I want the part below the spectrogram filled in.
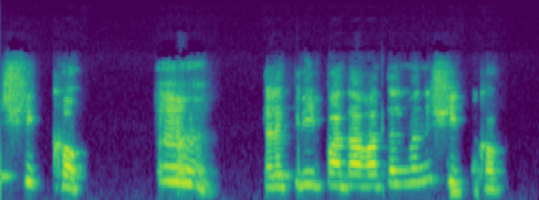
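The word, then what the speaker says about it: преподаватель: আমরা সবাই জানি আজকে নতুন একটা ওয়ার্ড শিখব পিরিপাদাবাতেল পিরিপাদাবাতেল সবাই একটু বলেন পিরিপাদাবাতেল উচ্চারণটা এমন হবে দেখেন পিরি পি আর ই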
